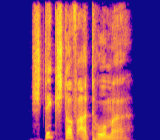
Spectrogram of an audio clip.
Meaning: nominative/accusative/genitive plural of Stickstoffatom
- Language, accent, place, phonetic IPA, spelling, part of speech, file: German, Germany, Berlin, [ˈʃtɪkʃtɔfʔaˌtoːmə], Stickstoffatome, noun, De-Stickstoffatome.ogg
